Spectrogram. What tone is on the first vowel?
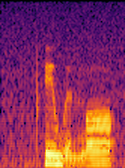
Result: high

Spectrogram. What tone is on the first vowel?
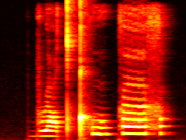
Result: low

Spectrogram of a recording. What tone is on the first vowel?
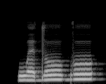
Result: low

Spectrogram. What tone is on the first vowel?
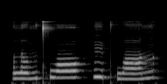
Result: rising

